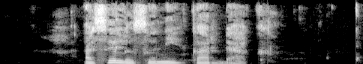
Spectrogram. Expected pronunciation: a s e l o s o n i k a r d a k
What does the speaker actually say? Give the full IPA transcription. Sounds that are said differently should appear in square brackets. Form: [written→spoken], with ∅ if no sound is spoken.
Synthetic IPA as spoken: a s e l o s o n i k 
